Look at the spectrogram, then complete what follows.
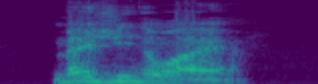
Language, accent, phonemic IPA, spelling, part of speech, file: French, Canada, /ma.ʒi nwaʁ/, magie noire, noun, LL-Q150 (fra)-magie noire.wav
- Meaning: black magic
